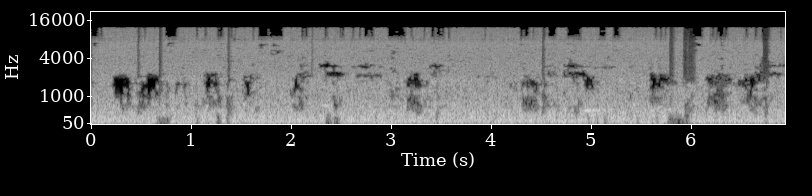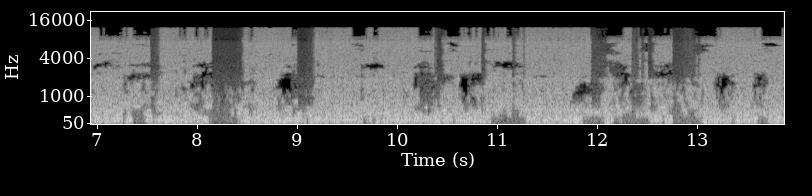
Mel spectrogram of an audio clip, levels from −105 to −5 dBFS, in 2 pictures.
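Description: From 0.0 to 3.52 s and from 4.32 to 5.02 s the speech sinks in patches, by about 5 dB. From 5.62 to 11.29 s and 11.86 to 13.84 s the dips deepen to about 15 dB. This is speech suppressed in double talk, likely an echo canceller turning the talker down while the far side spoke.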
